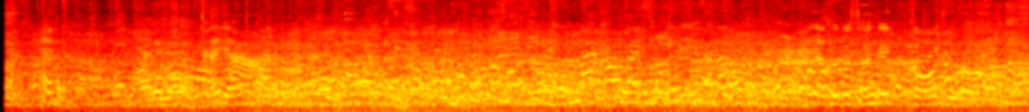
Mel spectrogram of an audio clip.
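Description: Many people talking at once in a large hall: a seated audience chatting, with no music playing yet.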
